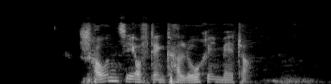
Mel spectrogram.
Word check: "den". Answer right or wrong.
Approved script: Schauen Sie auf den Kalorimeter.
right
